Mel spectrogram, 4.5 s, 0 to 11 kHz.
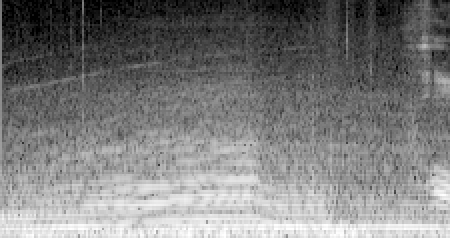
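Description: A 2013 BMW M6 coupe engine revs as the car accelerates, a loud, close tone that climbs steadily in pitch, dips briefly around the midpoint, then keeps pulling, alone without talk.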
